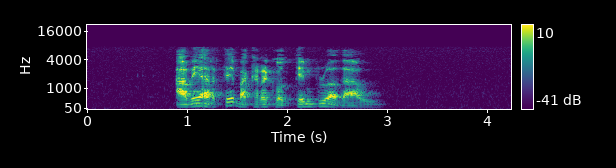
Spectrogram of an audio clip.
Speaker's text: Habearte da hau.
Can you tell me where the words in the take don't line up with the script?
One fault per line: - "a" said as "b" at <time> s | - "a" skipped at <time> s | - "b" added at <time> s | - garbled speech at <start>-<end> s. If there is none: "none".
- "bakarreko tenplua" added at 1.6 s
